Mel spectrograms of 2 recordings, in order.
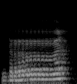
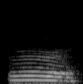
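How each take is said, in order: First: The r is said the Spanish way. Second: The r is said the English way. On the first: The speaker calls it wrong. "one of the possible ways of pronouncing the letter R in Spanish" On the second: The speaker calls it right. "it's r"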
